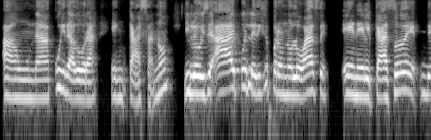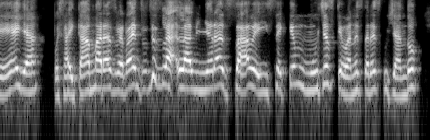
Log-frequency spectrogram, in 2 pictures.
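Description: A woman's voice: a little high, measured pace, few pauses, fairly bright tone. A woman hosting a podcast, chatting casually and sharing a story from a friend. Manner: chatty, loose, with restarts and fillers. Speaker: podcast host.

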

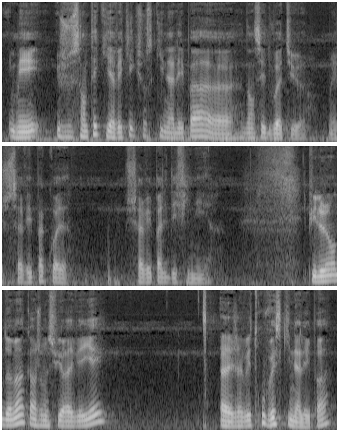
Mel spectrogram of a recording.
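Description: A man from Istanbul telling his own life story on stage, hesitant with many pauses and fillers. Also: medium pitch, a little mellow, a little hiss or hum. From Istanbul, Turkey. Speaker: guest speaker.

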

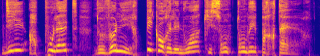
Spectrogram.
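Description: A woman's voice: fairly high pitch, big pitch swings, takes it slowly, a little mellow, pitched above the performer's own voice, exaggerated voice. A woman voicing a loyal, clever little male dog in a children's storybook, confident and reassuring.

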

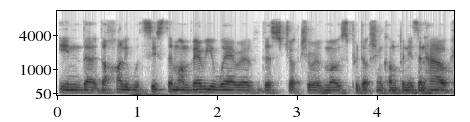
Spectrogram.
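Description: A man's voice: lowish voice, little pitch movement, a little fast, darkish tone, lo-fi sound. A man, a film director, answering interview questions hesitantly with many fillers.

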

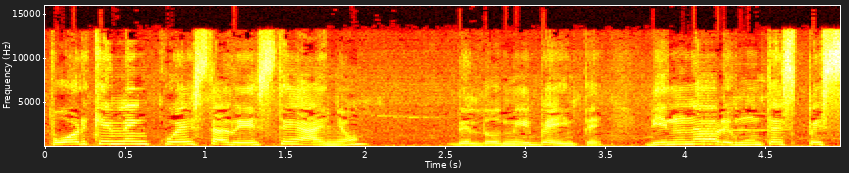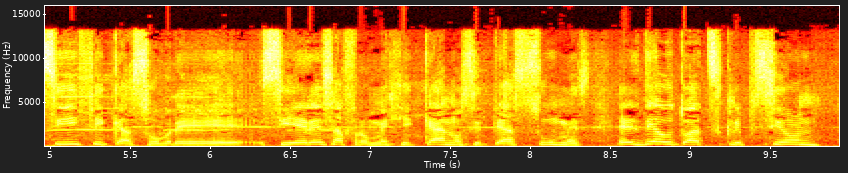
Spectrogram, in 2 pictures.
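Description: A woman's voice: fairly high pitch, unhurried, a little mellow, a little hiss or hum. A woman from Guerrero with a Mexican accent, speaking as a guest in a radio interview. She argues her case earnestly and stops often on hesitation sounds. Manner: earnest and persuasive, with frequent "eh" hesitations. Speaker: cultural advocate, interview guest.

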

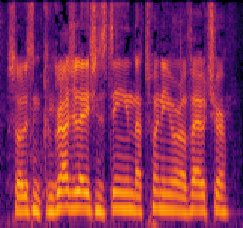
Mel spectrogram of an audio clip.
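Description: A man's voice: fairly high pitch, flat delivery, rapid-fire, clear, resonant tone, no room sound. A man with an Irish accent hosting a radio show and promoting competitions in a chatty, informal way. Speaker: radio host.

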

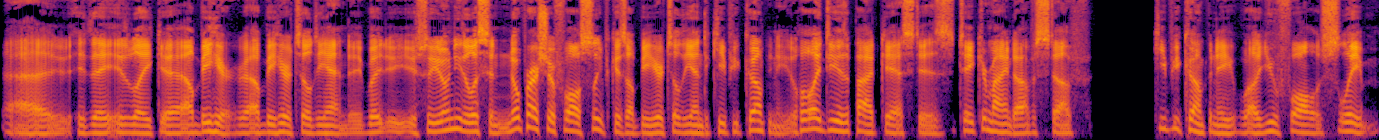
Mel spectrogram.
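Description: Speaking close to a dry mic with no room sound, a man with a creaky, gravelly, middle-range voice rambles through a bedtime podcast. He stammers, doubles back on his words, and keeps a gently reassuring manner throughout.

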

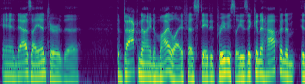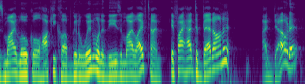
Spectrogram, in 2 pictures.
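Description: A man in his forties from Canada, co-hosting a casual sports podcast. He talks in a relaxed, storytelling way and slips into quick character voices for the punchlines. His pitch sits in the middle of the usual male range. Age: 40s. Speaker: podcast co-host.

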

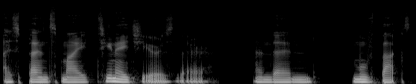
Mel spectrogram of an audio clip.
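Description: A man in his twenties from France, a musician talking casually in an interview, relaxed and hesitant with many fillers. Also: lowish voice, slow, gravelly, no echo, clean studio sound. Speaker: musician guest.

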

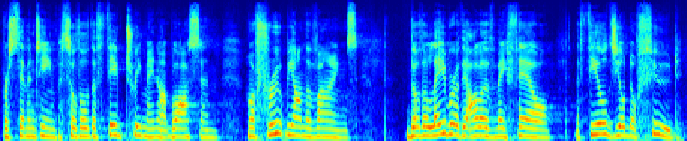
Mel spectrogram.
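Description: A woman preacher giving a sermon, reading scripture aloud and then exhorting her listeners in an animated way. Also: medium pitch, a little slow, in a large hall.

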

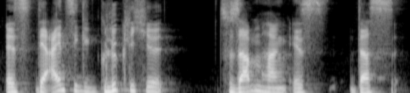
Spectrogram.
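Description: A man with a mid-pitched voice co-hosting a casual podcast. He thinks aloud, restarting his sentences and filling pauses as he searches for words. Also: vocal fry, fairly bright tone. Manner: hesitant, restarts with many fillers. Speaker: podcast co-host. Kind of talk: casual chat.

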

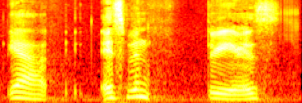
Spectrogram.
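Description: A woman's voice: on the low side, takes it slowly. A woman in her twenties, from Switzerland, talking bluntly and outspokenly as a podcast guest, with lots of "like". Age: 20s. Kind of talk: casual chat.

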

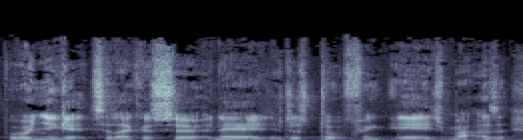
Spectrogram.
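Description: A man's voice: fairly low pitch, rapid-fire, slight background noise. A thirty-year-old man, co-hosting a casual chat in a jokey way and often asking if you know what he means. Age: 30s. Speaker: podcast co-host.

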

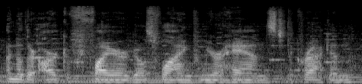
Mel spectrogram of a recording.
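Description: A man's voice: fairly low pitch, little pitch movement, normal speed. A man acting as game master, improvising vivid, descriptive narration of a tabletop fantasy game and addressing the players directly. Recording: prominent music bed, somewhat distant mic. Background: music.

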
